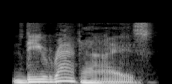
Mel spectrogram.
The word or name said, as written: deratize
